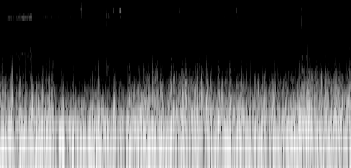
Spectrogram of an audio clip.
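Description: Hoofbeats of a purebred Quarter Horse mare walking under a rider on a dirt track, heard over a steady low rumble.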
